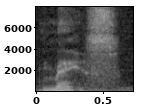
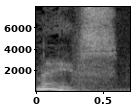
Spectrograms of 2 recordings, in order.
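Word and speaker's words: Myss: challenge with her name it's m-y-s-s i think she pronounces mace i know but i but she would say that's not how you say my name she says mace it's her name it's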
